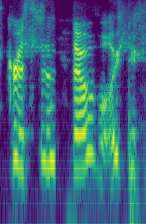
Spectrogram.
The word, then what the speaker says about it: Christen Stovall: I know I pronounced that right. Hey, Christen. You said it right. It's Christen Stovall.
